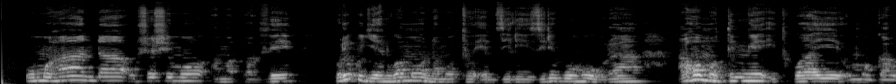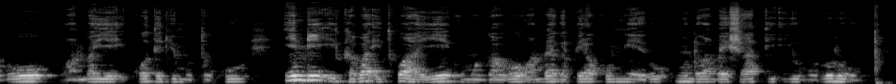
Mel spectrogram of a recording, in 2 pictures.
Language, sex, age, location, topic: Kinyarwanda, female, 36-49, Nyagatare, finance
